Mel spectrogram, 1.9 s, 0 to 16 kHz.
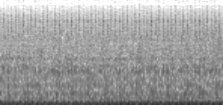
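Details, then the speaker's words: Vauxhall Vivaro 2.0 diesel van after injector replacement and coding, engine case breathers refitted, intercooler and MAP sensor not yet fitted: steady low idle with a dull knocking noise running through it. "I'll just start up and um you can finally hear what it sounds like got that knocky noise"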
